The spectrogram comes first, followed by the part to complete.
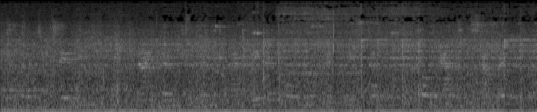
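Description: Coaches of a departing passenger train rolling away along the rails, a steady sound of wheels running on the track.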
